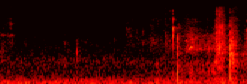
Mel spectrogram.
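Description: Near silence, with a few faint clicks in the second half as a small plastic thread snipper is fiddled open in the hands.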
